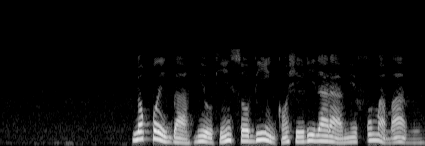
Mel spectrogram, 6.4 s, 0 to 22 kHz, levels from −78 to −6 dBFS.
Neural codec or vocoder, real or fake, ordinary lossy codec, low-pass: none; real; none; 5.4 kHz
